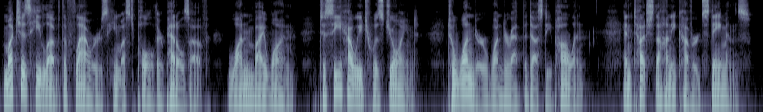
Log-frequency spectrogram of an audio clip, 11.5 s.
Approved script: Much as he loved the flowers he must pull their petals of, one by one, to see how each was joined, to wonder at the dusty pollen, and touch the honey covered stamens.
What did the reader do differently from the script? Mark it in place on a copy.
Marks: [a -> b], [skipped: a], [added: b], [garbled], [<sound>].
Much as he loved the flowers he must pull their petals of, one by one, to see how each was joined, to wonder [added: wonder] at the dusty pollen, and touch the honey covered stamens.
